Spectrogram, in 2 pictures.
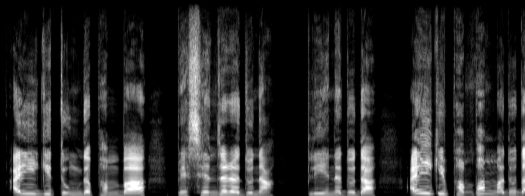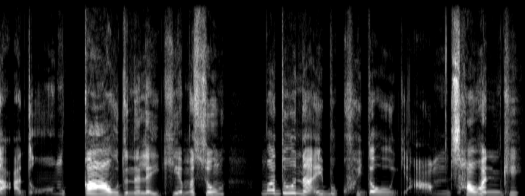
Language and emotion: Manipuri, angry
